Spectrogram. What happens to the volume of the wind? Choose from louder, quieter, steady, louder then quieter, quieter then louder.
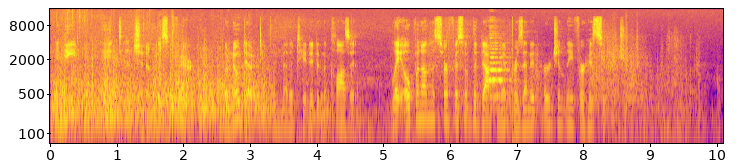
quieter.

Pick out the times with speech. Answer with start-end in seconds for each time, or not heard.
0.1-8.8.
